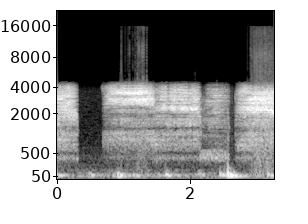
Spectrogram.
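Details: Barn owl chicks with their mother at a French nest, 30 August 2021; long loud rasping hisses almost without pause, one after another.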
